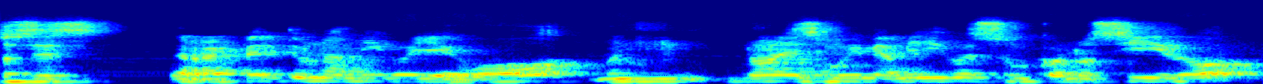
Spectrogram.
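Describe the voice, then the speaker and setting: A man speaks with a Mexico City accent. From Mexico City (Coyoacán). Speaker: chef and coffee roaster. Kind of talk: casual interview.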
